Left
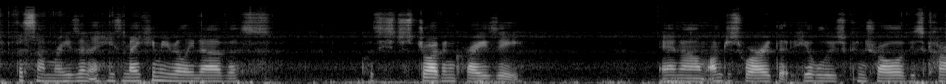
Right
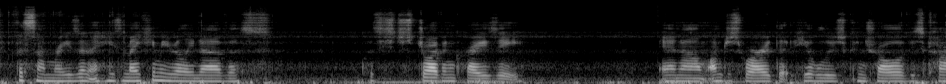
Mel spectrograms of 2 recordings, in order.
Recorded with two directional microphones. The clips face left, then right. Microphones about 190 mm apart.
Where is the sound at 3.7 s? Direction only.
5° left (ahead or behind).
